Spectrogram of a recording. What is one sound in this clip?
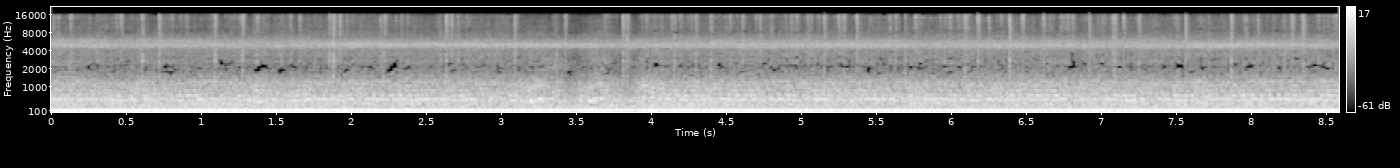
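A drilling rig's engine drones loudly and steadily outdoors.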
